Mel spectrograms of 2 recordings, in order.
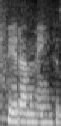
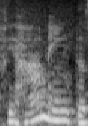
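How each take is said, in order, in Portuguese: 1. O R do meio é um som fraco. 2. O R do meio é um som forte. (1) "Eu não falo ferramentas" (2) "eu falo ferramentas. O R é forte"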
